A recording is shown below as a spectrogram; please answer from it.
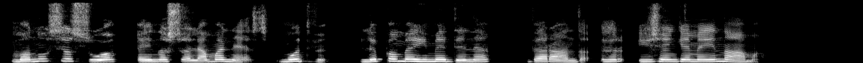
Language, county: Lithuanian, Marijampolė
